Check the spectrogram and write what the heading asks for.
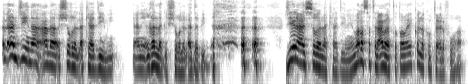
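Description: Lecturer, husky, middle pitch, emphatic and animated, works the audience with rhetorical questions. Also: fast. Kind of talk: lively presentation talk with slides.

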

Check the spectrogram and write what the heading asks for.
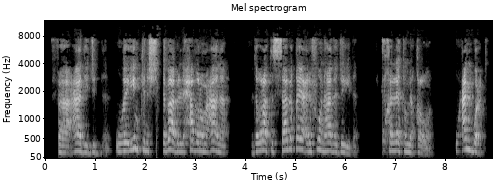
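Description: A woman teaches a Braille class online, going through it step by step and counting the dots out loud. She keeps checking in with her students as she goes. Her voice sits at a middle pitch and comes through a dull, muffled recording. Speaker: Braille instructor.

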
